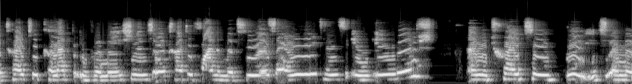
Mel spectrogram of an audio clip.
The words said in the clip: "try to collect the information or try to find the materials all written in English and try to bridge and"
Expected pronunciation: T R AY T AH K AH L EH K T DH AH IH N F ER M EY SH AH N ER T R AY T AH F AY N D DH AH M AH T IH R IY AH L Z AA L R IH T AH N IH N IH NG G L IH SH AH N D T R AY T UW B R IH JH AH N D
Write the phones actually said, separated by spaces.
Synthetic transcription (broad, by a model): T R AY T AH K AH L EH K T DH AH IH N F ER M EY SH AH N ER T R AY T AH F AY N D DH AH M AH T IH R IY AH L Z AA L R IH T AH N IH N IH NG G L IH SH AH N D T R AY T UW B R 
